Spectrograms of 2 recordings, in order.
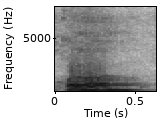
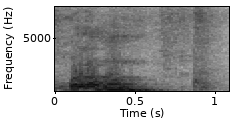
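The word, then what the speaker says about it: column: এখানে এন্ড থাকছে তারপরে এই শব্দটা এটা হচ্ছে কলাম কলাম আমরা যদি এটা জানি তাহলে কলামুন কলামুন কিন্তু উচ্চারণ এটা হচ্ছে রং প্রোনাউন্সিয়েশন তাহলে আমাদের উচ্চারণ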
